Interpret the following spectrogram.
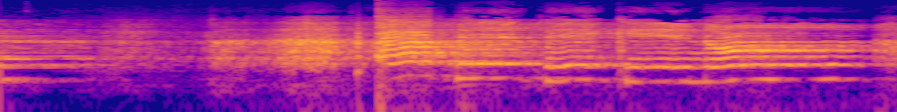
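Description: A looped sung vocal played through a Leslie-style rotary speaker effect: held notes that fade out in the first second, then the singing comes back in on a breathy onset and steps through a short phrase.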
